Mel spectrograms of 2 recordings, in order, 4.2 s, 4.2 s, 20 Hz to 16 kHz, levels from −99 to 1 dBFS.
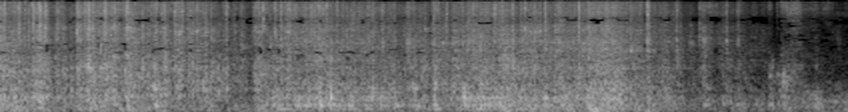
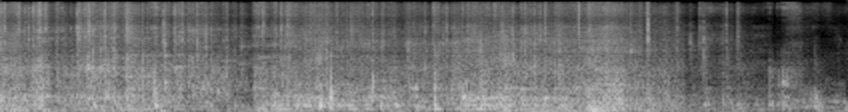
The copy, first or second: second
